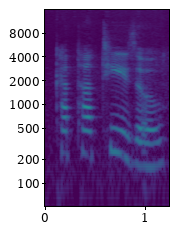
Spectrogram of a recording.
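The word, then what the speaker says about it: καταρτίζω: So it said like katatizo, apparently that's how it's said, and it's this word here, okay?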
